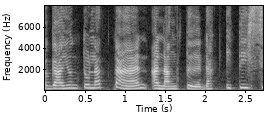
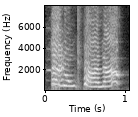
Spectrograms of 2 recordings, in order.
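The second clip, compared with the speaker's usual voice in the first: angry yell; 6 semitones higher, 7 dB louder than usual. Acted. Carol quarrels with Bete.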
